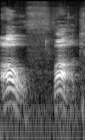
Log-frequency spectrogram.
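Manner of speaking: loud, high retold shock; shocked outburst. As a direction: reenact the moment of seeing the injury. Acts out seeing knife in leg.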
